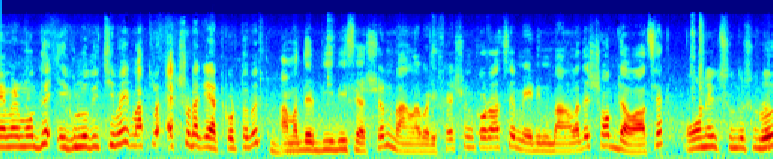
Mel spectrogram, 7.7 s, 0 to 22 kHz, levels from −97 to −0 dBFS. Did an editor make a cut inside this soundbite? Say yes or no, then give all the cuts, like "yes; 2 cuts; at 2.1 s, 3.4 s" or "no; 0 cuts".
yes; 2 cuts; at 2.6 s, 6.8 s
